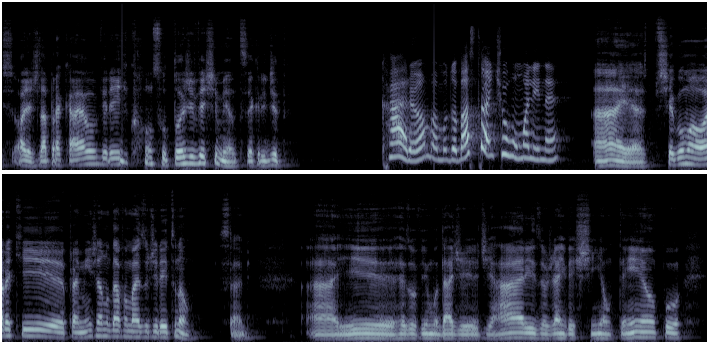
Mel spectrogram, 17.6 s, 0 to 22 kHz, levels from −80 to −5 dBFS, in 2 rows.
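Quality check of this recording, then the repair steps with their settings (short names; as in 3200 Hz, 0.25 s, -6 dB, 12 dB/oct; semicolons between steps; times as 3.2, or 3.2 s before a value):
1.5 pop -19 dBFS
5.4 pop -19 dBFS
8.1 pop -27 dBFS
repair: de-click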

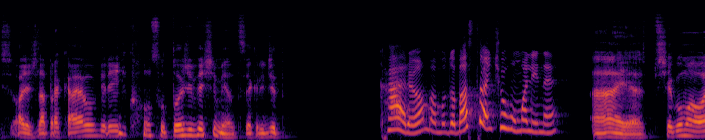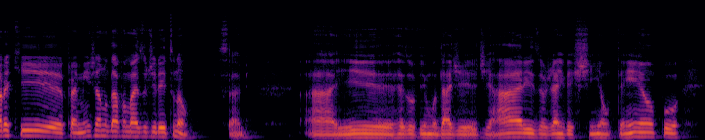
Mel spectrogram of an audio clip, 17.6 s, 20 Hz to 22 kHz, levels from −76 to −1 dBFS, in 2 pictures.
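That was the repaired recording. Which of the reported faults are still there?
none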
